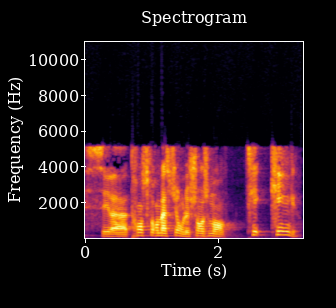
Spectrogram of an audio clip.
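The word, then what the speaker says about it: 經: King, bon, ça s'écrit J-I-N-G, ça c'est du pinyin, c'est la transcription phonétique.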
